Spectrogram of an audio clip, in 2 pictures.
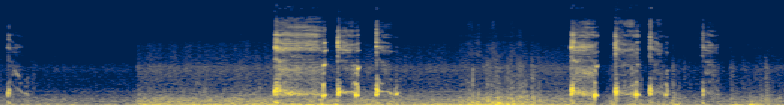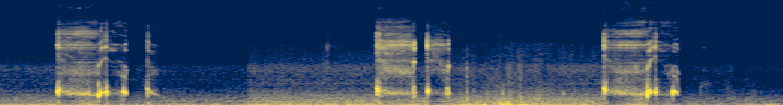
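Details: Adult coughing while ill: about five bouts of harsh, repeated coughing over steady traffic-like background noise; cough.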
